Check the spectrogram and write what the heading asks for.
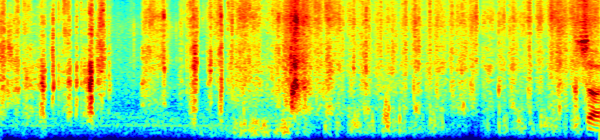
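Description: A sheet of Top Gun vinyl boat-cover material being gripped, folded and rubbed by hand, the stiff sheet crackling and rustling in irregular bursts.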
